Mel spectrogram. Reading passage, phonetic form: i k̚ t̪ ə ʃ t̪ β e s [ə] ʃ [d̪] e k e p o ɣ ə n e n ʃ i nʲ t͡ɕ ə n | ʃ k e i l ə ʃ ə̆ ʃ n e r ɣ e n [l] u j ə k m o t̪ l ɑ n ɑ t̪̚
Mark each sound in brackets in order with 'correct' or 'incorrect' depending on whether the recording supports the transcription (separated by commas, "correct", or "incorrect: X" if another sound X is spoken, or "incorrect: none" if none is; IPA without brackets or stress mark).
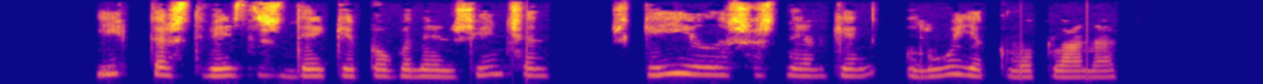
correct, correct, correct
